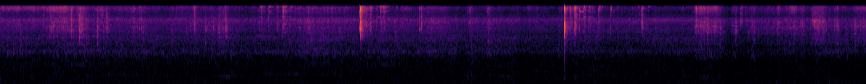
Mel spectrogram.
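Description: Thin dry twigs being broken and laid into a mud cooking stove: light rustling and ticking, with two sharp snaps about three and a half and five and a half seconds in, and light clinking of bangles.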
